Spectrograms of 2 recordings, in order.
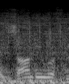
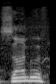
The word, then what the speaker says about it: Xombiewoof: Now, as you know, the magazine's called Xombiewoof, spelled with an X. But everybody keen thinks, zombie with a Z because of the whole Undead craze that's going on.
